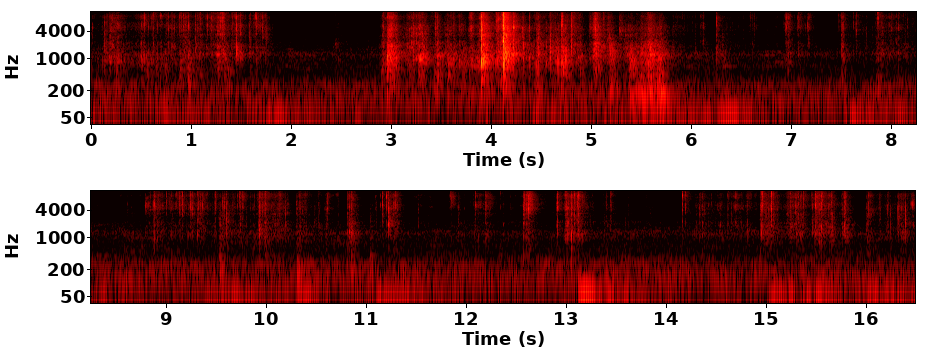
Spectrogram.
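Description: Plastic wrapping and card-pack wrappers crinkling and tearing as a box of trading cards is unwrapped and its packs are handled. The sound comes in scattered bursts, loudest about three to five seconds in.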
